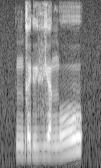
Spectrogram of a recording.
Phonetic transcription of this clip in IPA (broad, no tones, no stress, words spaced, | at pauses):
ŋɡɛɾʲɯvʲaŋo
